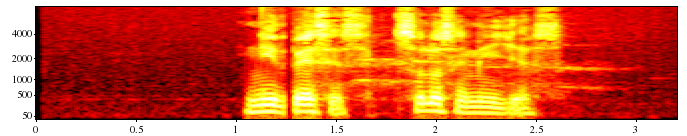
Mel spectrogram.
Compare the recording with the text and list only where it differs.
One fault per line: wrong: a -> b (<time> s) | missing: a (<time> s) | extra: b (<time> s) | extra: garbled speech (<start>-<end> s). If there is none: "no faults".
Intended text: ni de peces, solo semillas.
missing: de (1.2 s)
